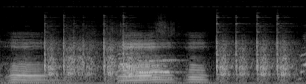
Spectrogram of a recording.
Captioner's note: humming; knock at door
